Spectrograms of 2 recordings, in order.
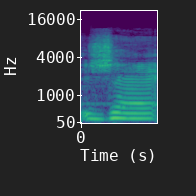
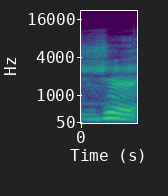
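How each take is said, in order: First: The vowel is a clear 'ay' sound. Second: The vowel is a weak 'uh' sound. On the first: This marks the past tense. The speaker calls it right. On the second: The past tense cannot be heard. The speaker calls it wrong.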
